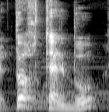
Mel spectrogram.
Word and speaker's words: Port Talbot: la ville côtière de port talbot prononcé à la française pour créer le monde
